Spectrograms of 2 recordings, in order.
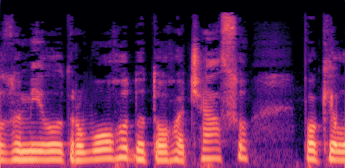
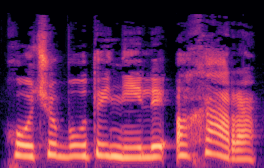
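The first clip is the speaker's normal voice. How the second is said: stubborn insistence; 6 semitones higher than usual. A narrator's reading. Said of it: "уперто стояла на своєму Нілі".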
